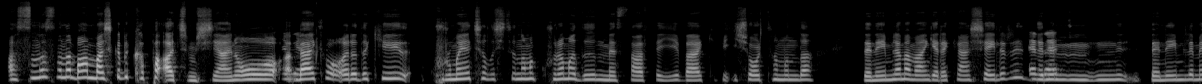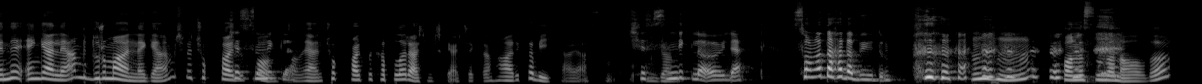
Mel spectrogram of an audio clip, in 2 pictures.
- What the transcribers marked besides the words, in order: chuckle
- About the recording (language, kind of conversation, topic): Turkish, podcast, Güne enerjik başlamak için neler yapıyorsun?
